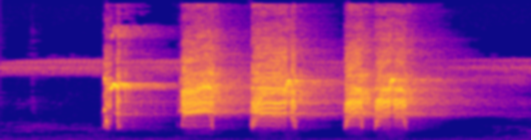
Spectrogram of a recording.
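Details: Black francolin calling in a loud, harsh phrase of four rasping notes, each broad and buzzy, delivered over about one and a half seconds against a quiet background.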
